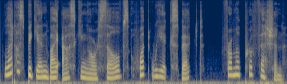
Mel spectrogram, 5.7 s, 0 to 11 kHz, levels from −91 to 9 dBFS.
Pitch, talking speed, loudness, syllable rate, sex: 205 Hz, 125 wpm, -19 LUFS, 3.9 syllables/s, female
